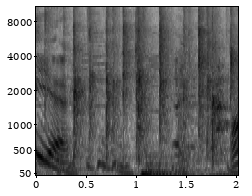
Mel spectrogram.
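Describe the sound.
Hands clap in a quick, slightly uneven burst of about eight sharp slaps, loud and steady, while voices talk over the applause.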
